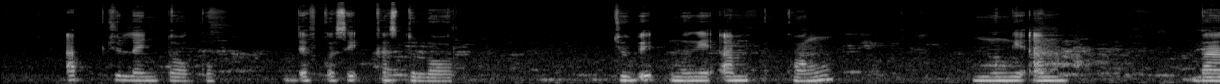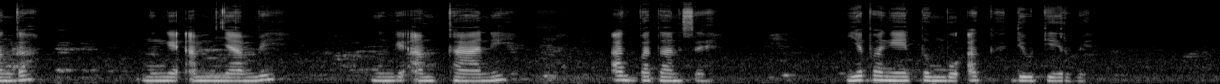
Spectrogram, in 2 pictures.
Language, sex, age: Wolof, female, 18-24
